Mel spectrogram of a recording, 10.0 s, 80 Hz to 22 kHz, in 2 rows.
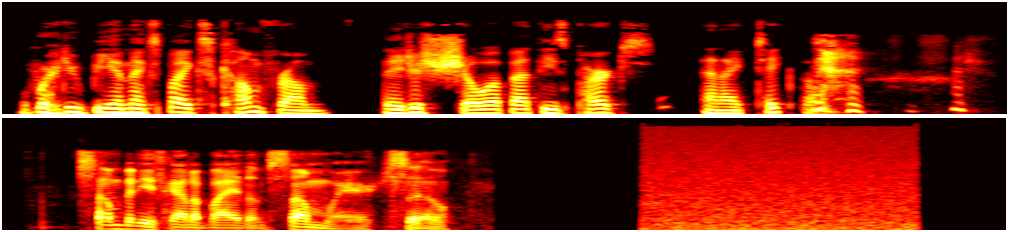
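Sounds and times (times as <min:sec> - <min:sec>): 
speech: 0:00.1 - 0:07.4
laughter: 0:04.0 - 0:04.9
humming static noise from a freezer: 0:08.2 - 0:09.6.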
